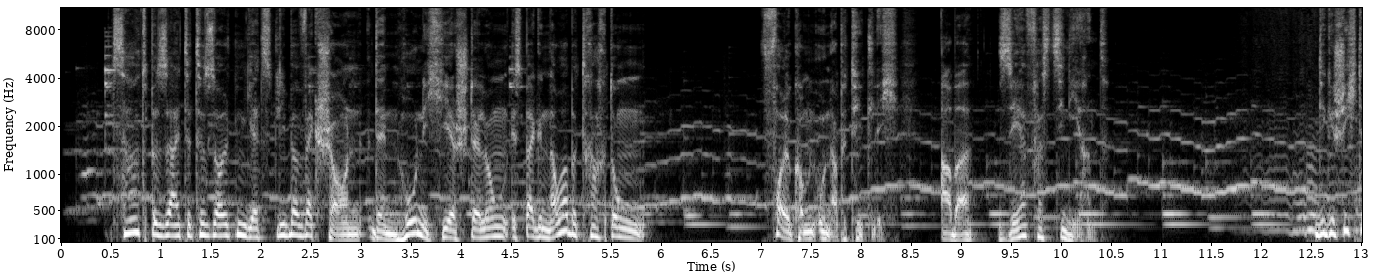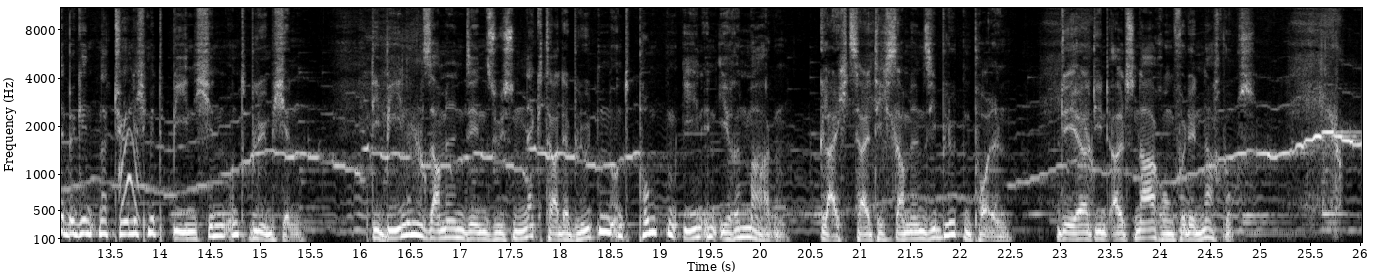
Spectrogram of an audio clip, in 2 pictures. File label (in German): Doku; arte xenius honig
